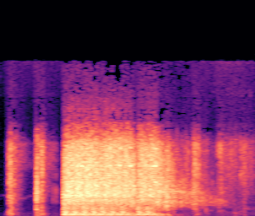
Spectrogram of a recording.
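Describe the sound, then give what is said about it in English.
Machine gun fire: two short bursts, then a long rapid-fire burst of loud, harsh cracks that holds for about a second before tailing off. “Guns.”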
